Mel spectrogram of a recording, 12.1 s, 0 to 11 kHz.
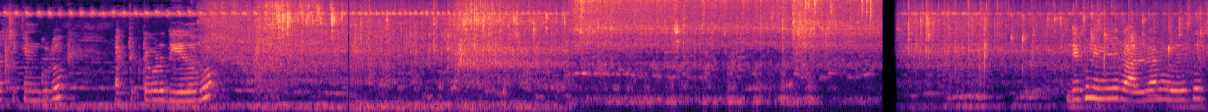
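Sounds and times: low rumble: 0.0 - 7.4
food deep-frying in oil: 2.2 - 12.0.

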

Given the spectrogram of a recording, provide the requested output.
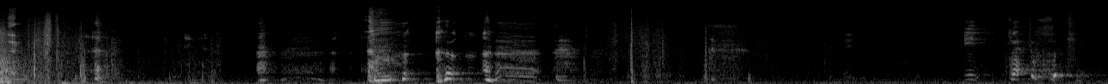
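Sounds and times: man coughing and groaning: 2.6 - 5.3.

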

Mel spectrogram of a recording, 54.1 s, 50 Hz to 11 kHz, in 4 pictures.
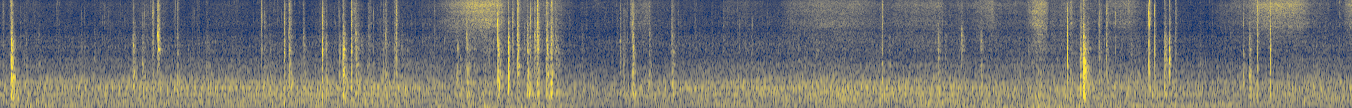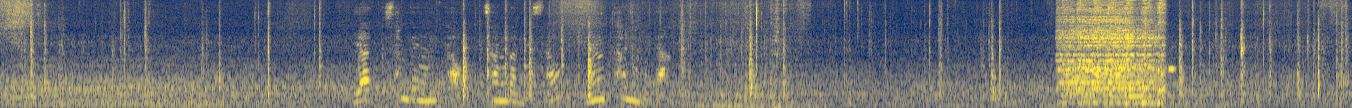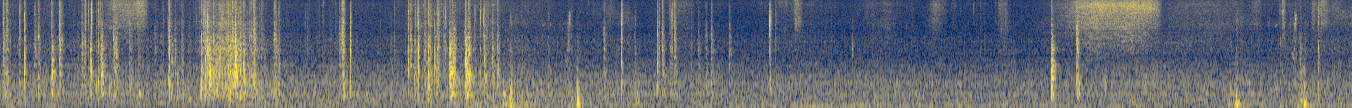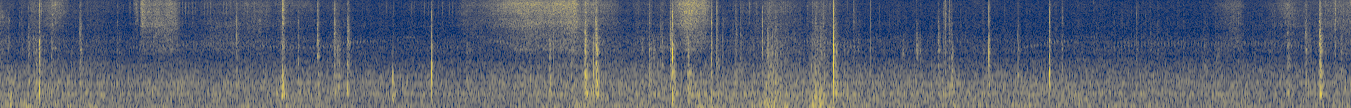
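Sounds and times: rain ticking on car: 0.0 - 24.0, 25.2 - 34.5
low engine and road hum: 0.0 - 54.0
electronic chime: 24.1 - 25.3.

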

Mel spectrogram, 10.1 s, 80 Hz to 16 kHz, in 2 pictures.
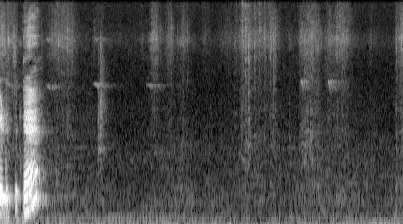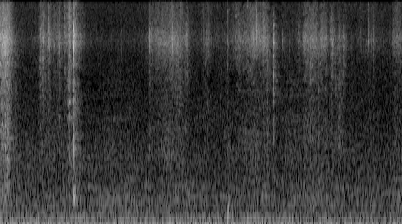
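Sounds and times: beetroot grating on metal grater: 1.8 - 6.0.

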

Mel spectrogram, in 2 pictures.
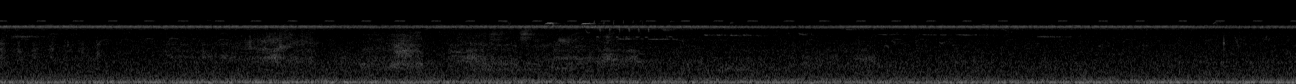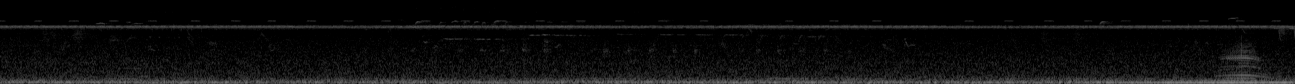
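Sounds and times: high-pitched insect drone: 23.6 - 25.9.

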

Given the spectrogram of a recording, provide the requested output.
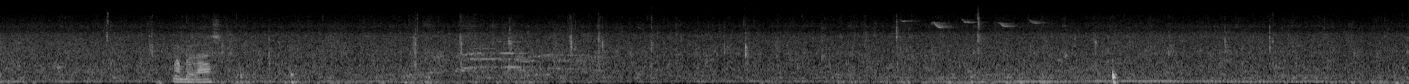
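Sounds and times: small bird chirping: 9.0 - 10.6.

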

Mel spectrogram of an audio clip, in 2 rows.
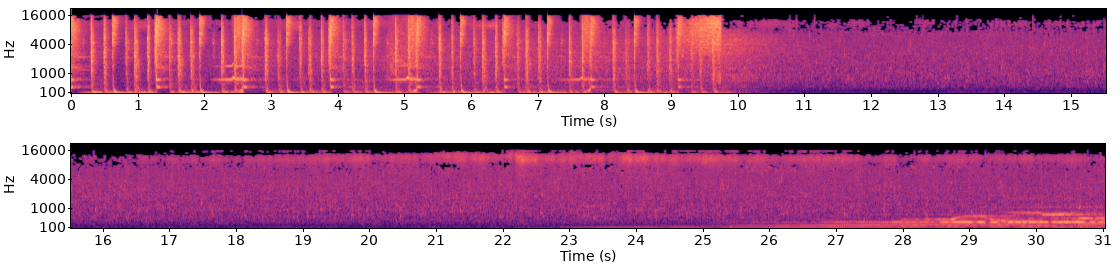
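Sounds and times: running water rushing: 0.0 - 31.0
low musical note: 25.4 - 31.0.

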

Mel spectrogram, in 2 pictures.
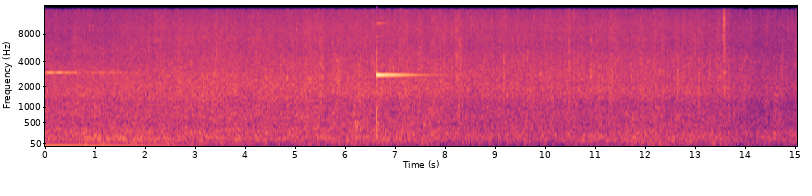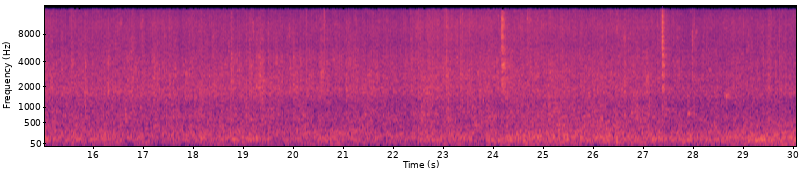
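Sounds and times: loud ringing strike: 0.0 - 4.0, 6.6 - 7.9
hail and rain falling: 0.0 - 6.6, 7.3 - 30.0.

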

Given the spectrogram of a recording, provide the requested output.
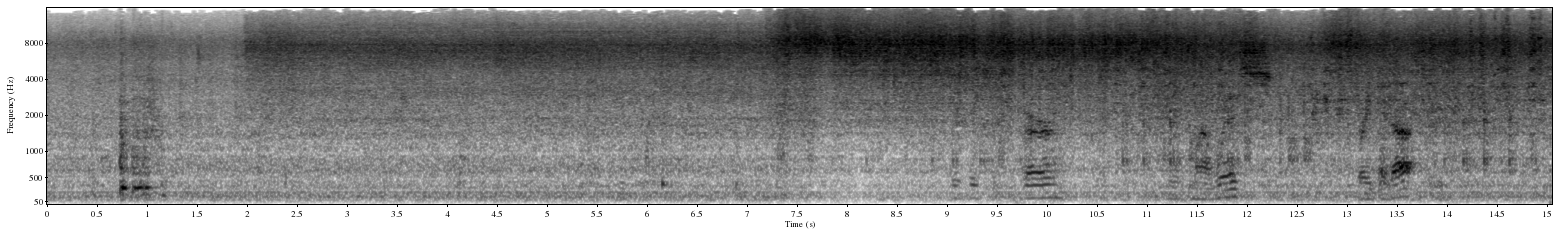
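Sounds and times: drippings sizzling in a skillet: 2.0 - 15.0
whisk working flour: 9.0 - 15.0.

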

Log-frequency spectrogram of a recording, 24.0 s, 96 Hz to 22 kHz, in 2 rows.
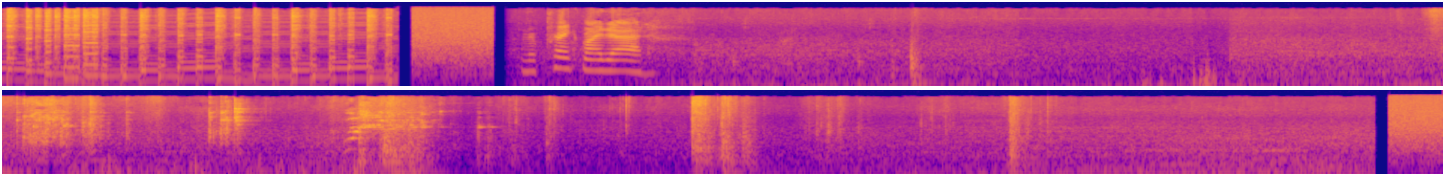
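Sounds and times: wind rumble on microphone: 9.3 - 10.3, 12.8 - 14.8
sudden crashes and knocks: 17.8 - 18.4, 20.4 - 20.8.

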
